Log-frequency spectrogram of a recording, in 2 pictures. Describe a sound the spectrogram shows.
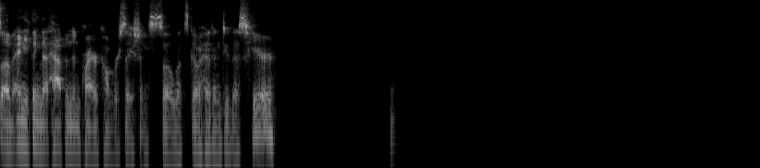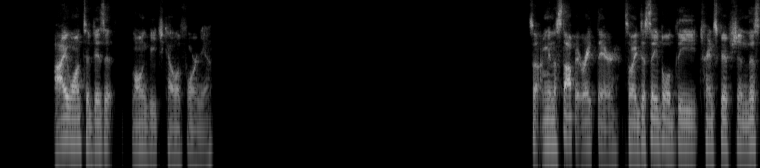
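A man talks calmly into a microphone, heard as if on an online call.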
